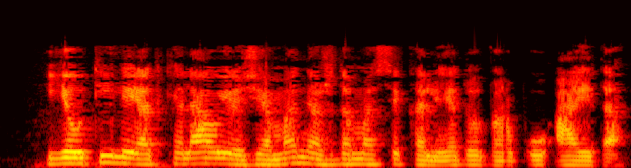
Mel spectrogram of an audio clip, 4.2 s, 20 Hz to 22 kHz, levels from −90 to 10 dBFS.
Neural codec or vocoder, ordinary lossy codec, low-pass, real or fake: none; AAC, 32 kbps; 7.2 kHz; real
